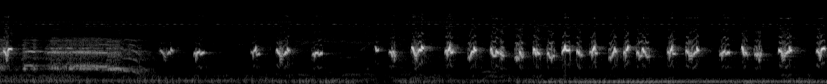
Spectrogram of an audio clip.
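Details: Sooty-headed bulbul in a training recording used to prompt other birds: after a harsh buzzy opening, a fast run of short bubbly mid-pitched notes, with a low hum underneath.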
